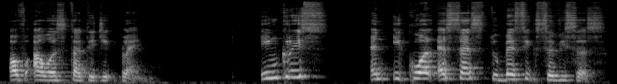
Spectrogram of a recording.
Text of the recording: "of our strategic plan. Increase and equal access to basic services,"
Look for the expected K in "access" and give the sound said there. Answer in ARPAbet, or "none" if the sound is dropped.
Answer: none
